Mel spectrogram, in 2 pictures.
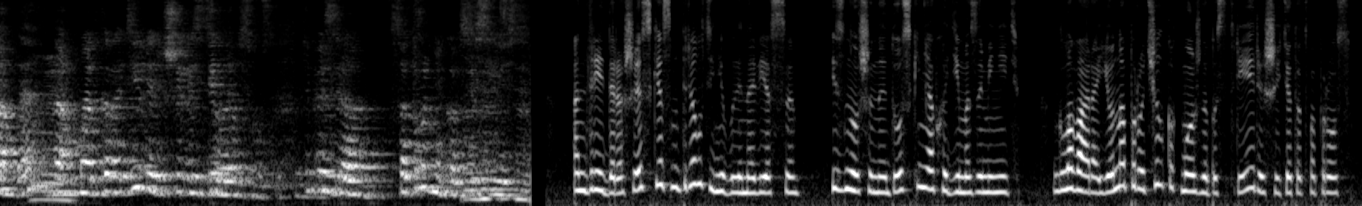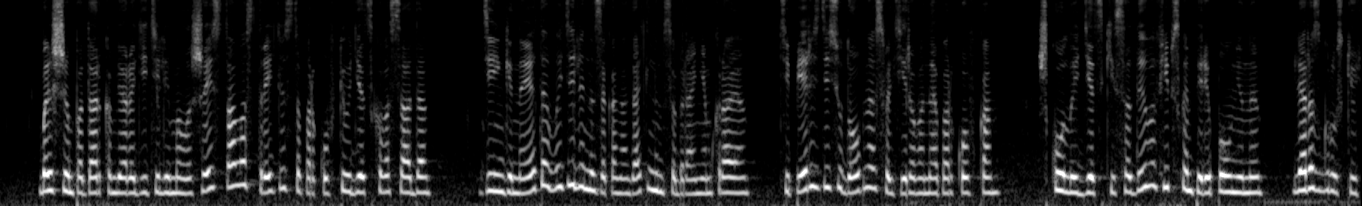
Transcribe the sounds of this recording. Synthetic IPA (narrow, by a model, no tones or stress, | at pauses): namɨɐd̪ɡəvɐdʲilʲɪɾʲɪʂɨlʲɪzʲdʲelˠətʲɪpʲeɾʲd̪lʲɐsɐt̪ɾudʲnʲɪkəvzʲdʲesʲjesʲtʲ | ɐnd̪ɾʲejd̪ɐɾɐʂɛfskʲɪjɐsmɐt̪ɾʲe̞lˠtʲɪnʲɪvɨjənɐvʲe̞sɨ | ɪzno̞ʂɨnːɨjəd̪o̞skʲɪnʲɪəpxɐdʲiməzəmʲɪnʲitʲ | ɡlˠɐvaɾɐjonəpəɾʊt͡ɕilˠkakmo̞ʐnəbɨst̪ɾʲejəɾʲɪʂɨtʲɛt̪ət̪vɐpɾo̞s | bɐlʲʂɨmpɐd̪arkəmd̪lʲɐɾɐdʲitʲɪlʲɪjməlˠɨʂɛjst̪alˠəst̪ɾɐitʲɪlʲst̪vəpɐrko̞fkʲɪʊdʲe̞t̪skəvəsad̪ə | dʲenʲɡʲɪnɐɛt̪əvɨdʲɪlʲɪnɨzəkənɐd̪atʲɪlʲnɨmsɐbɾanʲɪjəmkɾajə | tʲɪpʲeɾʲzʲdʲesʲʊd̪o̞bnəjəsfɐlʲtʲiɾəvənːəjəpɐrko̞fkə | ʂko̞lˠɨdʲe̞t̪skʲɪjəsɐd̪ɨvɐfʲipskəmpʲɪɾʲɪpo̞lˠnʲɪnːɨ | d̪lʲɐɾɐzɡɾuskʲɪ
